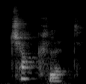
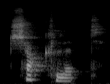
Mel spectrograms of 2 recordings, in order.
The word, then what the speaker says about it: chocolate: a schwa and the last one chocolate there's a very short little schwa but usually we leave it out and it's chocolate chocolate so here from chocolate so the versions of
